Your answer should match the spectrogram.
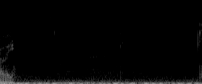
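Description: A couple of faint computer-mouse clicks, about half a second and a second in, over a low steady room hum.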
